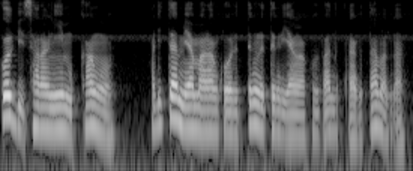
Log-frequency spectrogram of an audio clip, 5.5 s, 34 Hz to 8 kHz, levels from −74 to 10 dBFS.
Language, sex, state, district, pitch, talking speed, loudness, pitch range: Garo, male, Meghalaya, South Garo Hills, 120 Hz, 120 wpm, -17 LUFS, 105-135 Hz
